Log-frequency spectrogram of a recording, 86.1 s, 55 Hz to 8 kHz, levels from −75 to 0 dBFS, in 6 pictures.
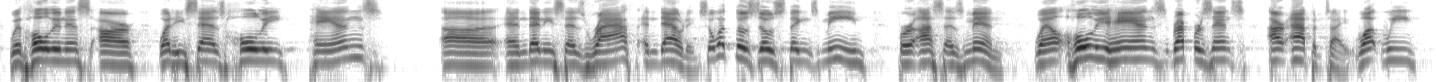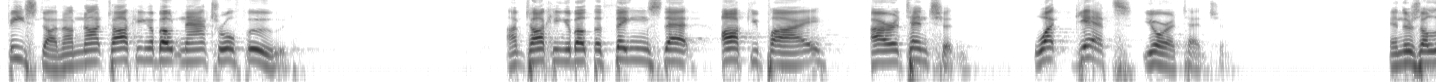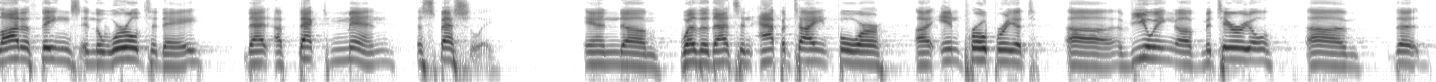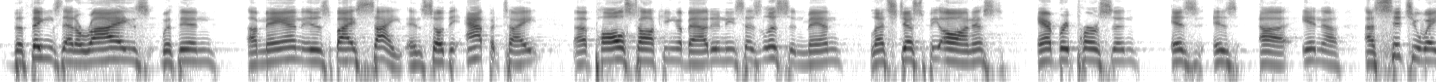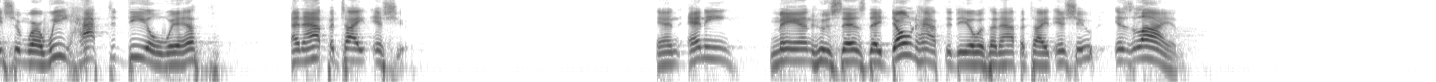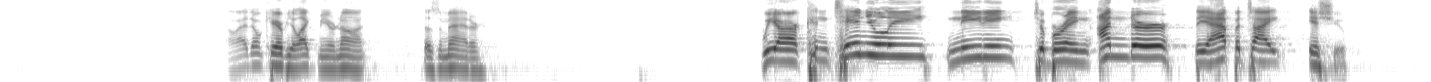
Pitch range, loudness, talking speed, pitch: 145-205 Hz, -25 LUFS, 120 wpm, 180 Hz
